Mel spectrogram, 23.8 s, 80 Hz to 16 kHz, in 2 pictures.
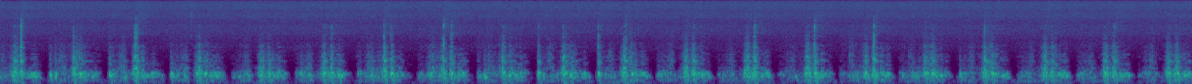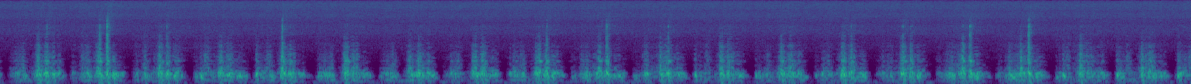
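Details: Heart sounds recorded at position P during a stress test in hot weather, lying, sitting, standing, then lying again (90-102-132-78 bpm): fast steady beats with mid-systolic murmur and very loud, large S2.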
